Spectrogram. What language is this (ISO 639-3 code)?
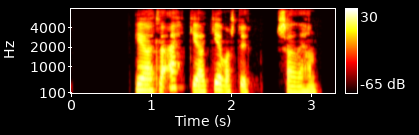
isl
